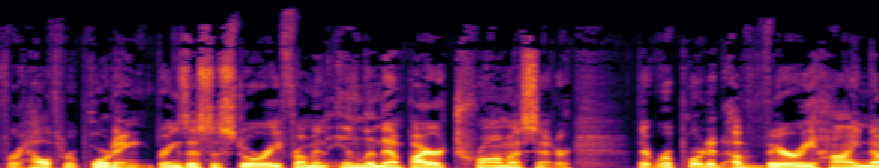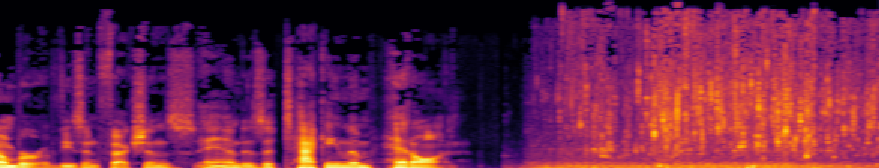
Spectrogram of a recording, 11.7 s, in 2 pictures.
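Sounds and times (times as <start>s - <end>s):
speech: 0.0s - 9.7s
tap water running over hands at a hospital trauma center: 9.4s - 11.7s.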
